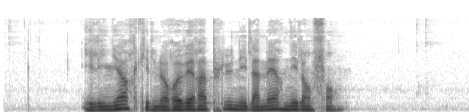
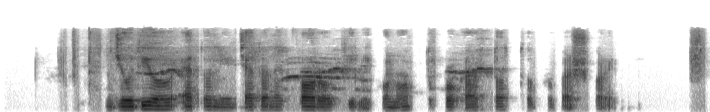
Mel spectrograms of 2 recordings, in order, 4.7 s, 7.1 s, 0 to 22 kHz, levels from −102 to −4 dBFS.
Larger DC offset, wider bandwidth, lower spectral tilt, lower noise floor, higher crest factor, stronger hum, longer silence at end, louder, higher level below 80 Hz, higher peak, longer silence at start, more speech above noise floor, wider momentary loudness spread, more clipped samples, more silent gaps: neither; first, 11.5 kHz vs 8.2 kHz; first, -8.5 dB/octave vs -4.5 dB/octave; second, -77 dBFS vs -83 dBFS; second, 16 dB vs 22 dB; neither; first, 1.25 s vs 0.05 s; second, -29 LUFS vs -23 LUFS; first, -52 dBFS vs -60 dBFS; second, -14 dBFS vs -4 dBFS; first, 0.85 s vs 0.6 s; second, 49 dB vs 60 dB; second, 12 LU vs 17 LU; neither; neither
